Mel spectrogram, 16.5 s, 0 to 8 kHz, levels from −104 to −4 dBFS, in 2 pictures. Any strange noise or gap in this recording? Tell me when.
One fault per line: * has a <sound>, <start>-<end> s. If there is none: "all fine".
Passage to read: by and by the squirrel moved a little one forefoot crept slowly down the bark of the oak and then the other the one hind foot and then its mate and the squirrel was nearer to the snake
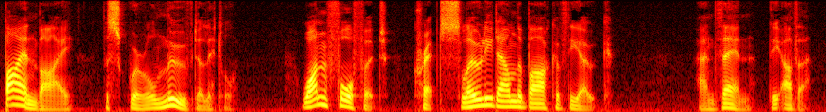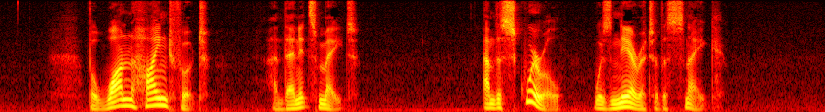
all fine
